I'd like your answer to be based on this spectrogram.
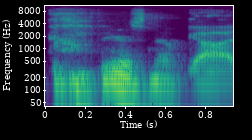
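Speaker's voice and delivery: barely whispered, hushed mumble under the breath. Retelling a first reaction to a church shooting: imitating own mumbling under breath. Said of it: "just like that mumbling, like, under my breath".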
